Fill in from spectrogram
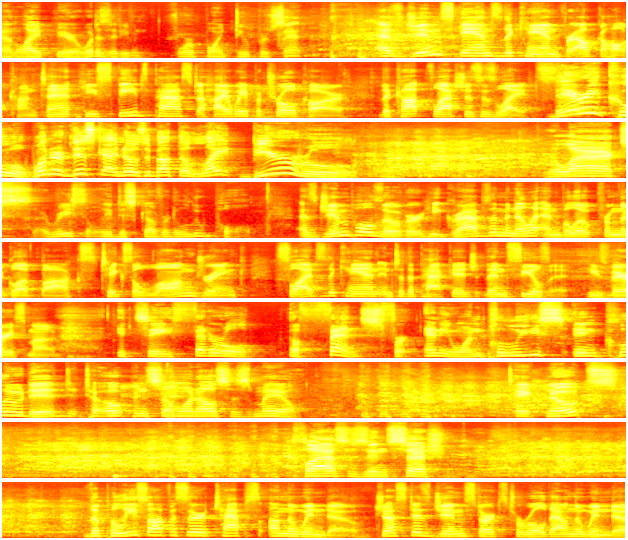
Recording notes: This is also the first pilot we recorded live since the pandemic began so you’re going to actually hear some real laughs!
